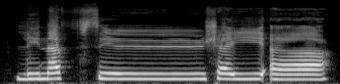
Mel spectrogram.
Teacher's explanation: اخفاء کا معنی ہے چھپا دینا، تو ہم یہاں تنوین کو چھپاتے ہوئے بغیر ظاہر کیے ہوئے لیکن غنہ کے ساتھ یہ حکم کو ادا کریں گے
